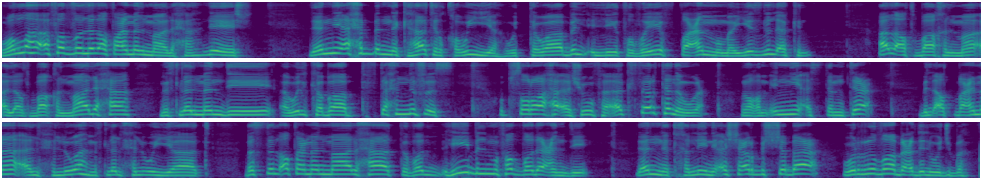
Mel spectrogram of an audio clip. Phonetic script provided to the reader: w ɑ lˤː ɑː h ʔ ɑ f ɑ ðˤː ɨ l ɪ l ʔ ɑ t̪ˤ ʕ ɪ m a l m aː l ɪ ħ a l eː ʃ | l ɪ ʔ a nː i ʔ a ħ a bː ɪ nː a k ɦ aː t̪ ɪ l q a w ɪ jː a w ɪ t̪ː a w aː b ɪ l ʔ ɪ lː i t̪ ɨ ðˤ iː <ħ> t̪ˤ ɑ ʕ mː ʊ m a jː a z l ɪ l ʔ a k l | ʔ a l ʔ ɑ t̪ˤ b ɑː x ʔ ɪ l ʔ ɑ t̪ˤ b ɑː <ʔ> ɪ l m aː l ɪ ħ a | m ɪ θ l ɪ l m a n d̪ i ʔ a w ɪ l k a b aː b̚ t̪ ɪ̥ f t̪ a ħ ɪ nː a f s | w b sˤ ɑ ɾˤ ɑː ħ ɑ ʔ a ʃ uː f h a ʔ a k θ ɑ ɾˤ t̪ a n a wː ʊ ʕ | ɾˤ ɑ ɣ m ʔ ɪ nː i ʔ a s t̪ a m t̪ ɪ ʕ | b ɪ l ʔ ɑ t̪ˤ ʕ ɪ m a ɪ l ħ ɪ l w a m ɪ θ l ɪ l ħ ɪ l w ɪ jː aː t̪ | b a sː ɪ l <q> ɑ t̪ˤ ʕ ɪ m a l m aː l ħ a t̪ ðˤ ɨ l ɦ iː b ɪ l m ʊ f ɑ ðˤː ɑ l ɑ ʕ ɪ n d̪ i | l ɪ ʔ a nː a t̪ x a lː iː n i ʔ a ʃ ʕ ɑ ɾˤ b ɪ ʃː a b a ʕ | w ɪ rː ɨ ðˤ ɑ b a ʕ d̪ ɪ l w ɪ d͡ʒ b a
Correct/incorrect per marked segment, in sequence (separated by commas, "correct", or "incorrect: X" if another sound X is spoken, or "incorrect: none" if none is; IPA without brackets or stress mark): incorrect: f, incorrect: q, incorrect: ʔ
